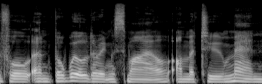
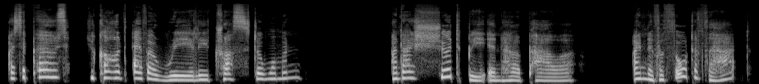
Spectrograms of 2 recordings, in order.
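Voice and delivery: lightly voiced, higher young actress; young woman voice; 12 semitones higher than usual. A narrator's reading. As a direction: play the actress, higher, confiding. Jane voiced high.

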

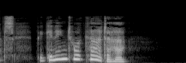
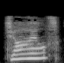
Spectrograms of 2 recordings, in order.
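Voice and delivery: admiring call; 11 semitones higher than usual. Acted. Gwenda calls husband admiringly.

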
